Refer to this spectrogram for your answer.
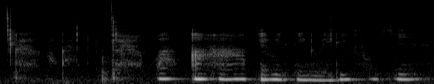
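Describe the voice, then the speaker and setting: A soft-spoken woman with a gentle tone and a fairly high pitch, a monotone, flat intonation, and a very slow pace, over noticeable background noise. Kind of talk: ASMR roleplay, teacher explaining a history book. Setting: close-up ASMR recording. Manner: very soft, gentle, slow.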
